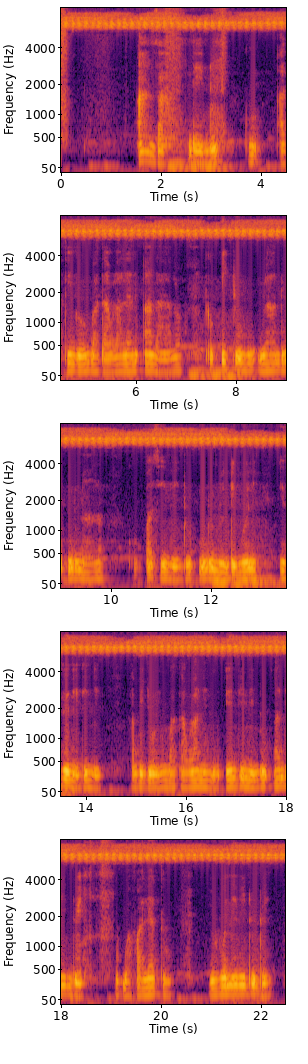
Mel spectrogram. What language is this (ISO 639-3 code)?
kpo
